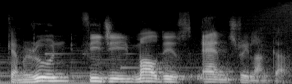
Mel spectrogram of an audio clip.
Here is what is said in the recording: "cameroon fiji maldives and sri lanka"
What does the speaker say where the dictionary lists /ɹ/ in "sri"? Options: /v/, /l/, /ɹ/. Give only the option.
/ɹ/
